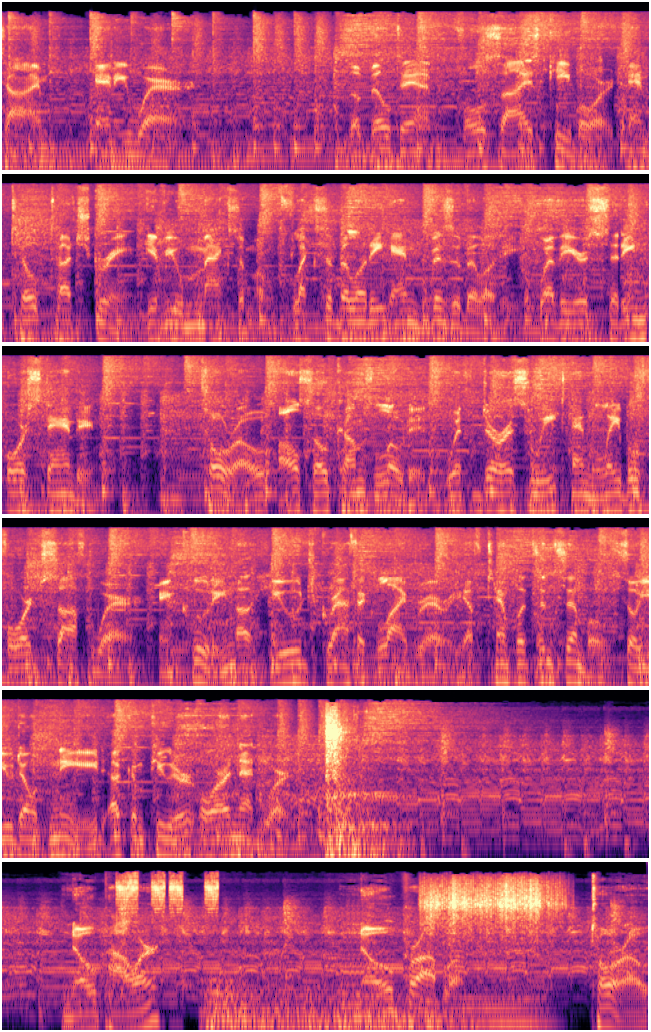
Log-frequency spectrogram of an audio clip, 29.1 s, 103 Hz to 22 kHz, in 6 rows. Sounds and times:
Speech: 0.0s - 1.5s, 2.6s - 10.5s, 11.2s - 21.8s, 24.7s - 25.6s, 26.9s - 27.8s, 28.6s - 29.1s
Music: 0.0s - 29.1s.

